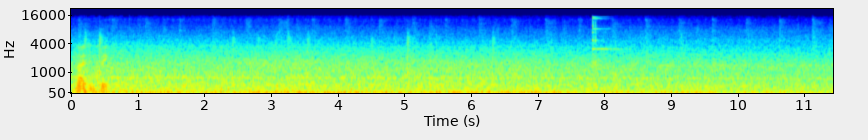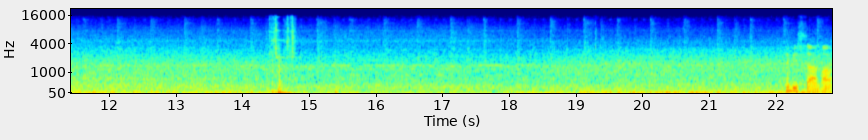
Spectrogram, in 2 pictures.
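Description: A train engine rumbles steadily and quietly.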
